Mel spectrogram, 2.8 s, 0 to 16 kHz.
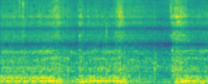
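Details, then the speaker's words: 1963 Oldsmobile Cutlass F85 after the exhaust shop fixed the cracked Y-pipe leak: deep, even rumble rising and falling with revs, no ticking or puffing; the exhaust is sealed and healthy. "as you can see, if I go further, boy, it sounds really good."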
